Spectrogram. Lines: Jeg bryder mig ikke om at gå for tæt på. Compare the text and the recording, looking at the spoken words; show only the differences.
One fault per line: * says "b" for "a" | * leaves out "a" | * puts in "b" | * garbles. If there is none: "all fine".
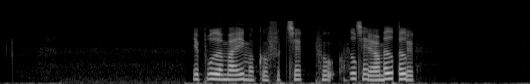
* leaves out "ikke"
* garbles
